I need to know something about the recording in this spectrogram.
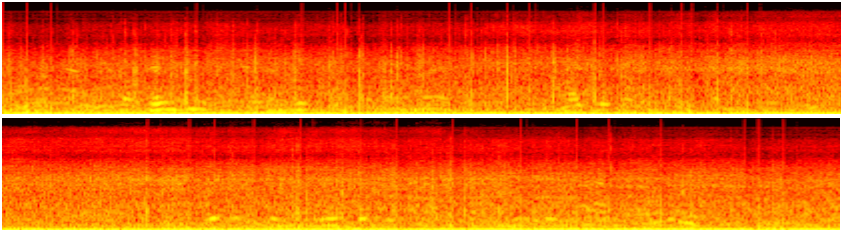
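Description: Steady wind rumble on the microphone over a haze of rain and city traffic noise, with faint ticks and faint, indistinct voices.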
